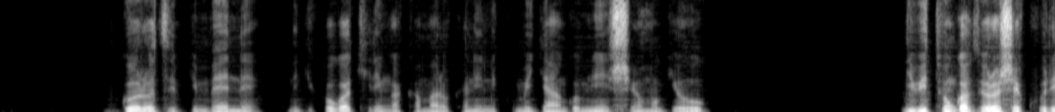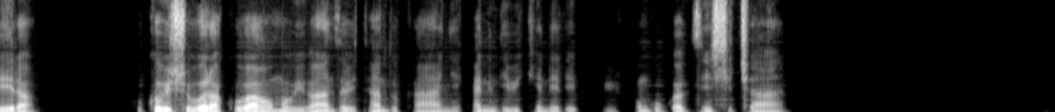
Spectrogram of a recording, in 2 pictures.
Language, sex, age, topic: Rundi, male, 18-24, agriculture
